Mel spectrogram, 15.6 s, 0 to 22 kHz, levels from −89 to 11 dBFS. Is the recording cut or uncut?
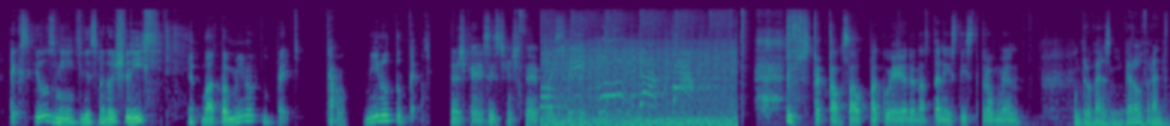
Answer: cut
